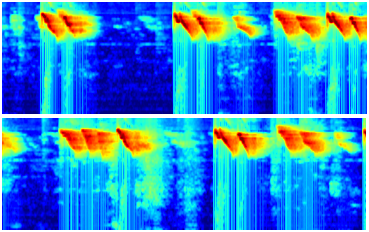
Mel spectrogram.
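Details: Lure song from a caged Oriental white-eye (pleci), three months in care and starting 'buka ekor': lively high twittering phrases, several chirps run together, repeated after short pauses, with light tapping and rustle.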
